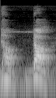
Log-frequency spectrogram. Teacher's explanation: जीभ हमारा ऊपर की ओर सट के तुरंत झटके के साथ नीचे गिरता है। ड तुरंत ऊपर सटेगा नीचे गिरेगा।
